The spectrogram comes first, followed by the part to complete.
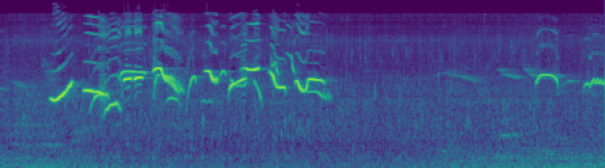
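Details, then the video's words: Persistent song of an Oriental magpie-robin, used to coax other birds into singing: a dense two-second run of looping whistled and buzzy notes, a pause, then a few scattered high slurred whistles. "Pancing Burung Kacer Gacor"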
